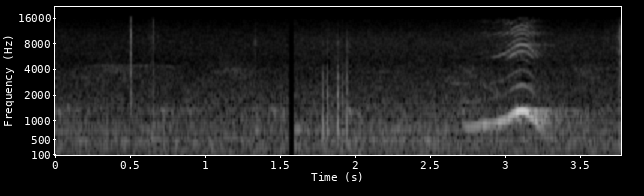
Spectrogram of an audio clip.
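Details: Asian koel, from a recording of male and female birds: a single loud whistled note rising then dipping, heard once near the end against faint background clicks.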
